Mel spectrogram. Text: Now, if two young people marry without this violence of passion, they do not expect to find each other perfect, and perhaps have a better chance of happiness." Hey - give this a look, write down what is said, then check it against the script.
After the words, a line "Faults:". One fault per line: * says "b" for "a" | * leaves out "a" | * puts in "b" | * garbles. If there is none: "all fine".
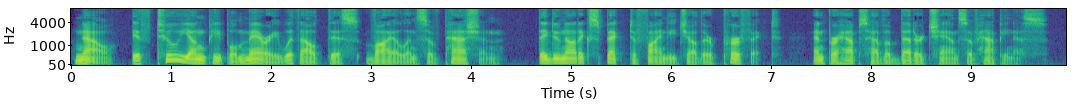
Now, if two young people marry without this violence of passion, they do not expect to find each other perfect, and perhaps have a better chance of happiness."
Faults:
all fine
